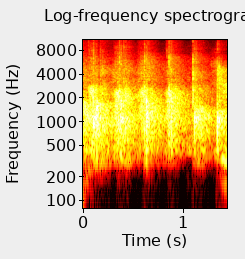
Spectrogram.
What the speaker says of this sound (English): Laura, enjoy that applause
